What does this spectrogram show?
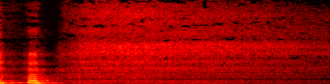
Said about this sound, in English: So, I feel like I need a breath.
